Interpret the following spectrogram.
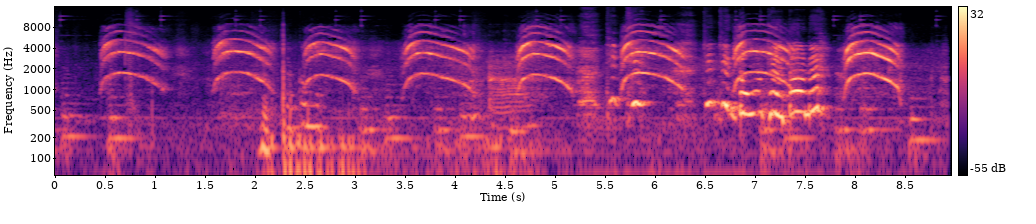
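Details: Kitten cries played back outdoors in Chuncheon, South Korea, luring an adult pet cat toward the sound; a rapid series of about nine high, arched mews about a second apart, some overlapping, over a low steady hum and soft background noise.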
